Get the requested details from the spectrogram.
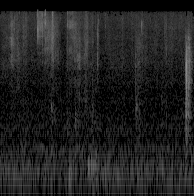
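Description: Cloth rustles softly as it is unfolded.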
